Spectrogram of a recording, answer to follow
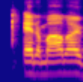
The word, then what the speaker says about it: edamame: Every Friday night before cricket, it was a wrap with string cheese, edamame beans.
